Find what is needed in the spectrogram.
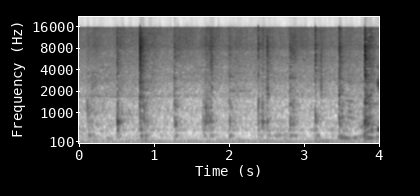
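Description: A slotted steel spoon stirring dry semolina (rava) in an aluminium kadai, roasting it for upma: the spoon scrapes through the grains and clicks lightly against the pan bottom at irregular intervals.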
